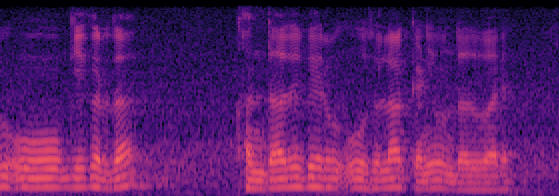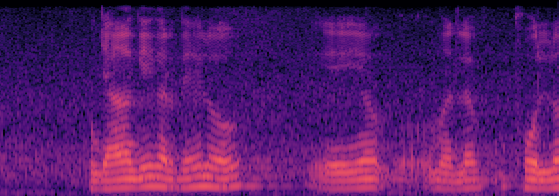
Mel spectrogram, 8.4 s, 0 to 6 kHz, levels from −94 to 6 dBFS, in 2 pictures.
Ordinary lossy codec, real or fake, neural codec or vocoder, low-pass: none; real; none; 5.4 kHz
